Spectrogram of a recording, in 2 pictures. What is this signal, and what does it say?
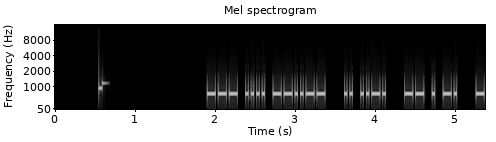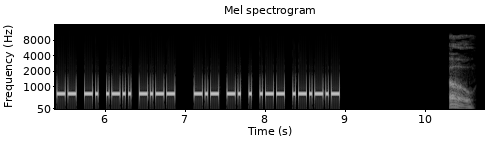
Morse code, heard as a keyed tone, about 34 wpm, 700 Hz. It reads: OH, IF MEN ONLY KNEW.
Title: Sentences from Top 500 Words 35wpm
